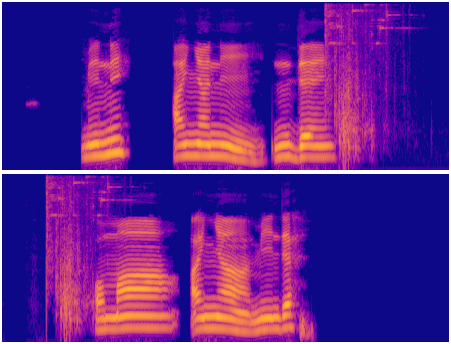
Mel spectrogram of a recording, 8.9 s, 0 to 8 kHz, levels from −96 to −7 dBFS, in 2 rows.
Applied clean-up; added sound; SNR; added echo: none; Shatter; 15 dB; none.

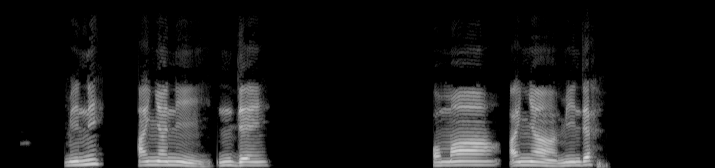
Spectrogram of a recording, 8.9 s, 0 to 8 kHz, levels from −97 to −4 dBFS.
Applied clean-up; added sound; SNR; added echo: none; none; none; none.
